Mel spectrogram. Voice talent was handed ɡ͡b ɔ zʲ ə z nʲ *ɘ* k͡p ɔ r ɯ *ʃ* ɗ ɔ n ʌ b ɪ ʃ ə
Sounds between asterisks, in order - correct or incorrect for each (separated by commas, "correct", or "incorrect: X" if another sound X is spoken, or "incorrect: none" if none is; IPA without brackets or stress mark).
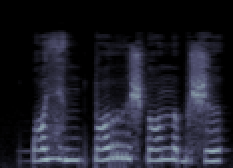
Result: correct, correct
